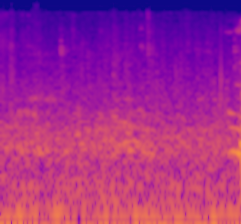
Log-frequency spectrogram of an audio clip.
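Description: Pigeons coo softly amid a low background hum, faint throaty calls blending into steady ambient noise.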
